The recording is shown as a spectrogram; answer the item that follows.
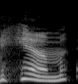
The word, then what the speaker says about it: hymn: The word hymn, as in a hymn that you sing in church, has a silent N at the end of it.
